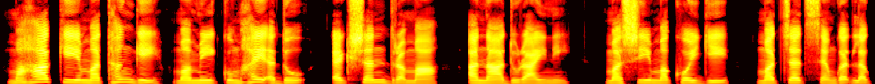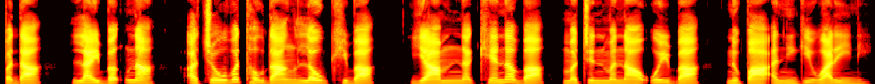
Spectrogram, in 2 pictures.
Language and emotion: Manipuri, neutral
